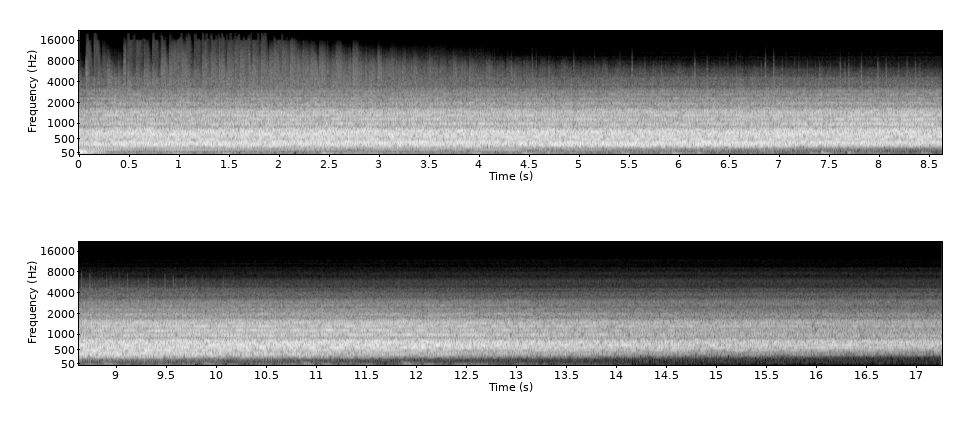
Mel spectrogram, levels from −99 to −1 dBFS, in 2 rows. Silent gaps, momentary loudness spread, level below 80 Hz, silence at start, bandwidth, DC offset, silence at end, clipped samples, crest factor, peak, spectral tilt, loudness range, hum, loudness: none; 8 LU; -42 dBFS; 0 s; 10.5 kHz; under 0.1%; 0 s; under 0.1%; 12 dB; 0 dBFS; -6.5 dB/octave; 6 LU; none; -12 LUFS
